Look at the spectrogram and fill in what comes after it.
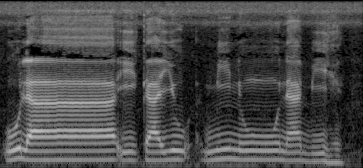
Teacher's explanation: Huruf mad bertemu dengan hamzah dalam satu kalimah. Hukum dia mad wajib mutasil, dibaca panjang 5 harakat.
